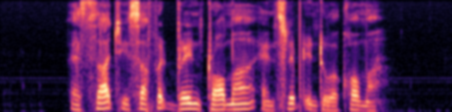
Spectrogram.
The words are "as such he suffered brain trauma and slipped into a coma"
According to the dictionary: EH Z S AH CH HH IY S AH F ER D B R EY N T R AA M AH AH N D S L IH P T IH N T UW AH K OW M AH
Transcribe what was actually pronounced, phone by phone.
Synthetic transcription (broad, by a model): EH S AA CH HH IY S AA F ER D B R EY N T R AA M AH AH N S L IH P T IH N T UW AH K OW M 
